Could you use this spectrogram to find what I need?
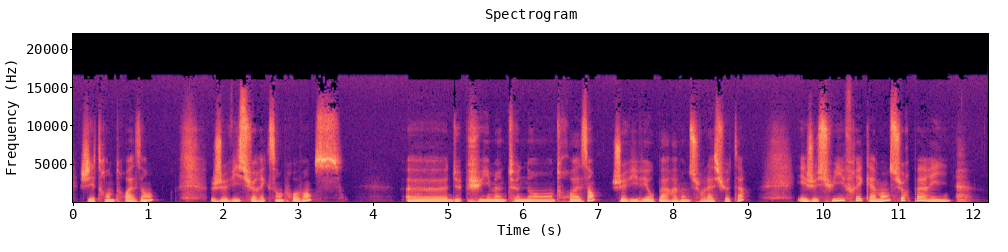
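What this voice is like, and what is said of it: Lilting southern French accent. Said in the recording (French): “Avec ton petit accent chantant.”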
